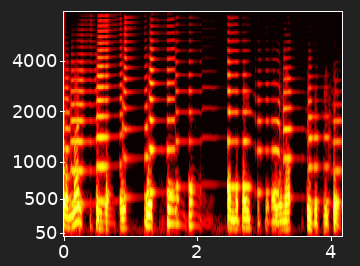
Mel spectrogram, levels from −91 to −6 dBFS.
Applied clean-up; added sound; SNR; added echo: neural mask model RNNoise.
